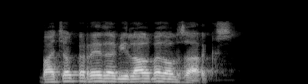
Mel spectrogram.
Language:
Catalan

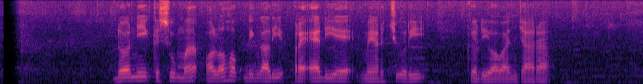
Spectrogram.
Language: Sundanese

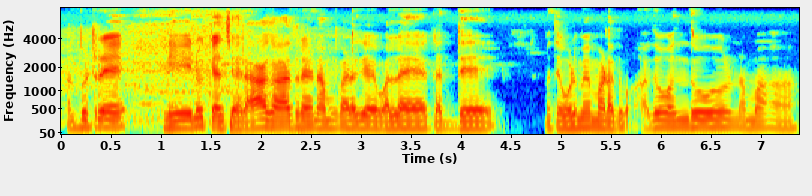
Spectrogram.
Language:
Kannada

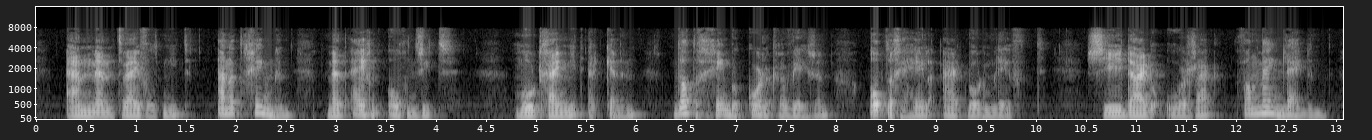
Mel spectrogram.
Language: Dutch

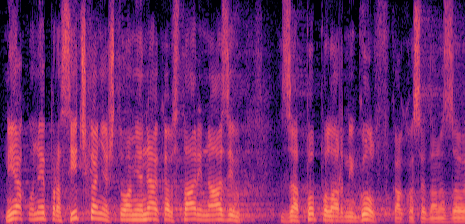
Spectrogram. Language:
Croatian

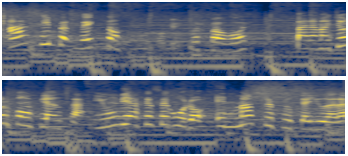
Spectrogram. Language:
Spanish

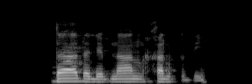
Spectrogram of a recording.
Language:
Pashto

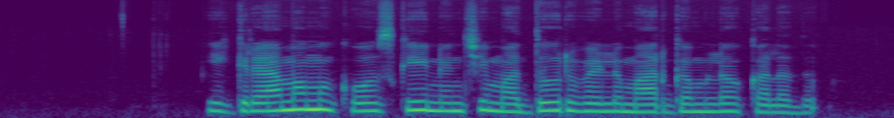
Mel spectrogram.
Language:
Telugu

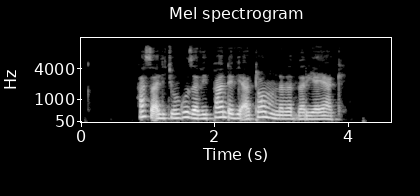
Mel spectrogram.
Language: Swahili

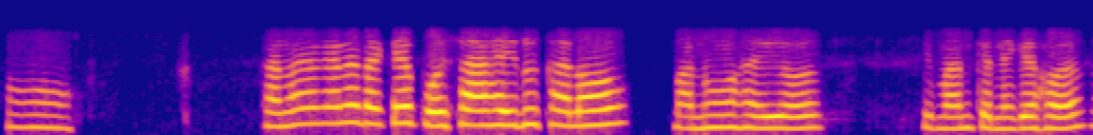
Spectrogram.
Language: Assamese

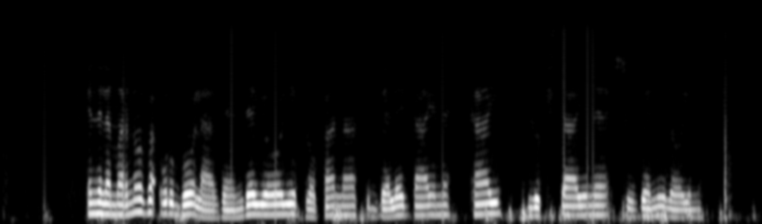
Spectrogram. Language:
Esperanto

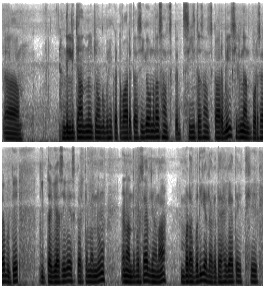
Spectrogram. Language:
Punjabi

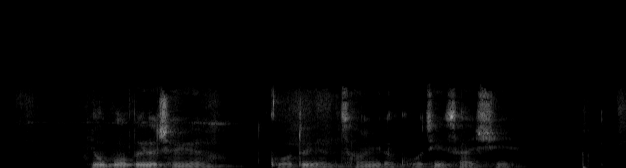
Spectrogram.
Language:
Chinese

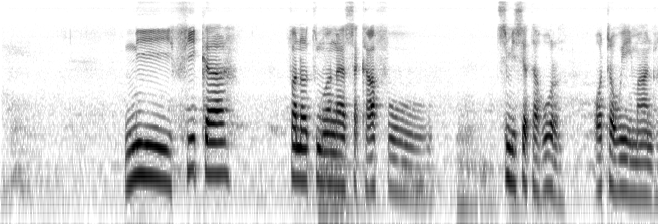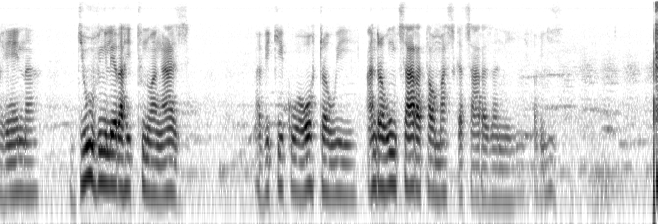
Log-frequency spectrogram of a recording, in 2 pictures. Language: Tsimihety Malagasy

